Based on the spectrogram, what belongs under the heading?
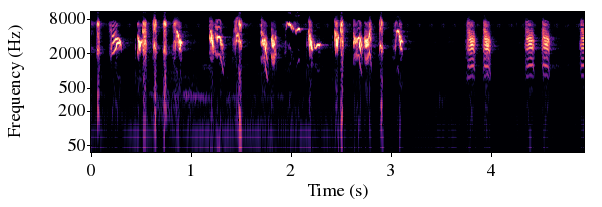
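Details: Long-tailed shrike lure song for training birds: busy run of harsh chatters and clear whistled slurs, followed by three spaced, rasping buzzy notes near the end.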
